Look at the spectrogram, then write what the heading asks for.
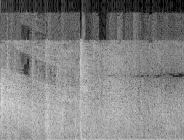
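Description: Rapid gunfire in Starfield during a fight with a creature, a quick burst of sharp reports over a short stretch, loud and close, with a voice partly mixed in.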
